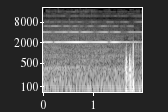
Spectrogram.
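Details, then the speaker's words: Mazda FD RX-7 before first start, key on, engine not running: steady, even blower fan hum with a faint constant high whine, no rubbing or ticking; blower motor works normally. "I wonder if the blower motor works. That's the coolant light. Hey, the blower motor's on."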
